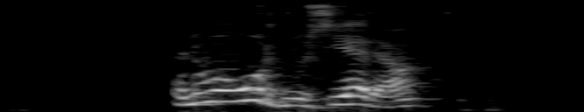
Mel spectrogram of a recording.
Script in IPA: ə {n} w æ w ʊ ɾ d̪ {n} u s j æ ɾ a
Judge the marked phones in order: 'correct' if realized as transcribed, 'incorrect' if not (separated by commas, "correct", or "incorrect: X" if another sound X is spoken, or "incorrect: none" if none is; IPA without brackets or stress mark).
correct, correct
